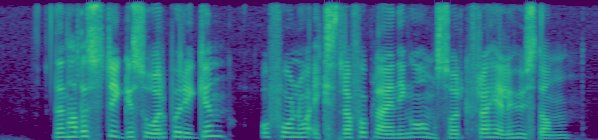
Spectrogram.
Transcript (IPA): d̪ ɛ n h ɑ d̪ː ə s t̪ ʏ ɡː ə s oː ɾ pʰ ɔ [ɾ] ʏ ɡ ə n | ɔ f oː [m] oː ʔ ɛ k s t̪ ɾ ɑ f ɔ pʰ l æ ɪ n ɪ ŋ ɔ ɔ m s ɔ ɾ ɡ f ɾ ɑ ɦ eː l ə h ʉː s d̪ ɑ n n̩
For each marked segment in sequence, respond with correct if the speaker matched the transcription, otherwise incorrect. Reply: correct, incorrect

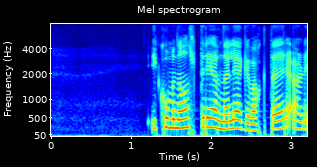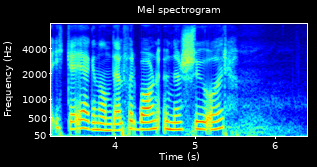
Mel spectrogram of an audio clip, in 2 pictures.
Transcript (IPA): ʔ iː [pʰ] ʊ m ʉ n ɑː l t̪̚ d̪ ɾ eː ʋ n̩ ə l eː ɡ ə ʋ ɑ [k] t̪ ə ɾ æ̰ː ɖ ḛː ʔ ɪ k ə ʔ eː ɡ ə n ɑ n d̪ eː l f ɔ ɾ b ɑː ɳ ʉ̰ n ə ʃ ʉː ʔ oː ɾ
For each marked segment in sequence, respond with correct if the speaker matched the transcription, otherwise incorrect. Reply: incorrect, correct

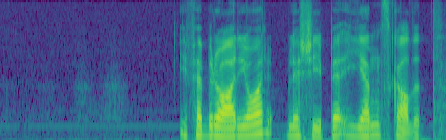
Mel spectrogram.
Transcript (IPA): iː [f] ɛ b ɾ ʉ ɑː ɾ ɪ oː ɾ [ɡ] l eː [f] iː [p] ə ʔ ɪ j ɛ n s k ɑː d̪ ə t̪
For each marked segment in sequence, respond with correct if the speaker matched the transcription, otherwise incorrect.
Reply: correct, incorrect, incorrect, correct

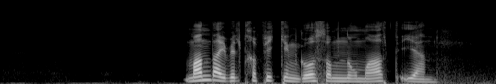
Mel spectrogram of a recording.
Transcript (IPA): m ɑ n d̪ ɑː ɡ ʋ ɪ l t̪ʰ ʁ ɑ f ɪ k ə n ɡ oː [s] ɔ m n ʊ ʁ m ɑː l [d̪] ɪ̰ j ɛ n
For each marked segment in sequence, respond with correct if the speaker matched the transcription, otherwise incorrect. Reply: correct, incorrect

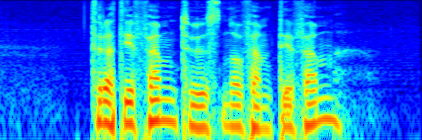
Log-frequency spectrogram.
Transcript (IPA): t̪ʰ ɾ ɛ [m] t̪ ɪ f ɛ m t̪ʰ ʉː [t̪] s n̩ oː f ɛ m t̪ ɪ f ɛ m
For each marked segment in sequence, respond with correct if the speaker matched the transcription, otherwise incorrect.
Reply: incorrect, incorrect

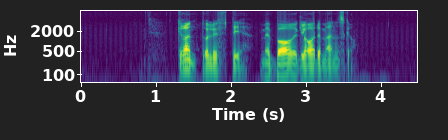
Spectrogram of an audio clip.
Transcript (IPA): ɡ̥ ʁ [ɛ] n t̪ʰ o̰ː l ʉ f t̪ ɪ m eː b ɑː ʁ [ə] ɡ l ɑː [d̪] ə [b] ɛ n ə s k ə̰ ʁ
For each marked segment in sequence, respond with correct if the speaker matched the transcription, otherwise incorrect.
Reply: incorrect, correct, correct, incorrect

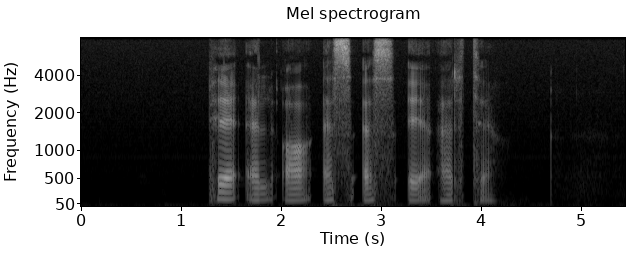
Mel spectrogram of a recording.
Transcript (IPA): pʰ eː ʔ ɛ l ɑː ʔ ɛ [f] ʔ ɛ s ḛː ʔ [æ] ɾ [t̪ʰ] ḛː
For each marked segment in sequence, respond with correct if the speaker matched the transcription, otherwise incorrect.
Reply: incorrect, correct, correct

